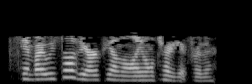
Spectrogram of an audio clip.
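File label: Fire Dispatch, Scanner audio recording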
